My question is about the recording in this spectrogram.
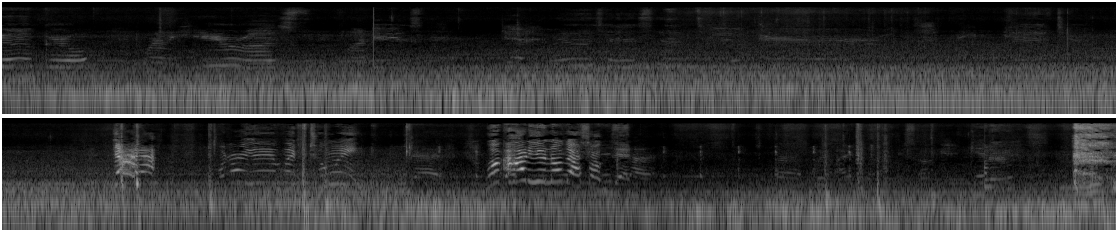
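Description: Steady low rumble of road and engine noise inside a moving Chevrolet car, with a few short bursts of voices about halfway through.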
